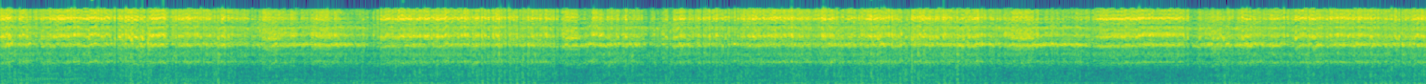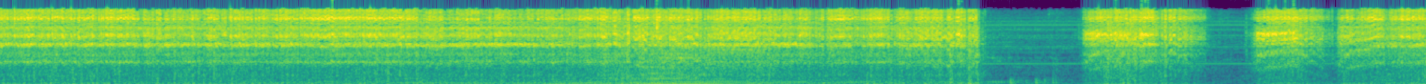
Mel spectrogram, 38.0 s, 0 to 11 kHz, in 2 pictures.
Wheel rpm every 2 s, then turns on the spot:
230, 230, 220, 230, 230, 230, 230, 230, 220, 230, 230, 230, 220, 230, 220, 230, 80, 100, 120.
none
